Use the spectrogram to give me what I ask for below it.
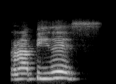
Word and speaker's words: rapidez: Rapidez. Tiene la mayor fuerza de voz en la última sílaba.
